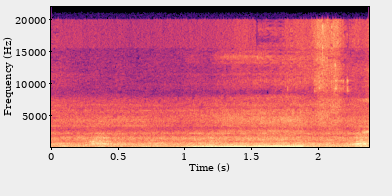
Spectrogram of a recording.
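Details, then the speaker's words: A father snoring while asleep, with their daughter beside him: a single low, rumbling snore rising briefly out of quiet room noise. "এই বাবা, বাবা, বাবা, হ্যাঁ নাক ডাকছে। এটা পাপাকে দেখাবো, পাপা তো বিশ্বাস করে না নাক ডাকে।"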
